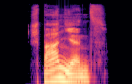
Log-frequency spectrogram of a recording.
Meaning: genitive singular of Spanien
- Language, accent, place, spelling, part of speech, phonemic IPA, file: German, Germany, Berlin, Spaniens, proper noun, /ˈʃpaːni̯əns/, De-Spaniens.ogg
